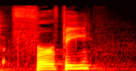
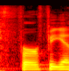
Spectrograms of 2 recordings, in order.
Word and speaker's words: Furphy: Johnny, I think it's Furphy. It's how you say it. It looks like Murphy, but instead of the M, it's the F. So it's Furphy, I think it is.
